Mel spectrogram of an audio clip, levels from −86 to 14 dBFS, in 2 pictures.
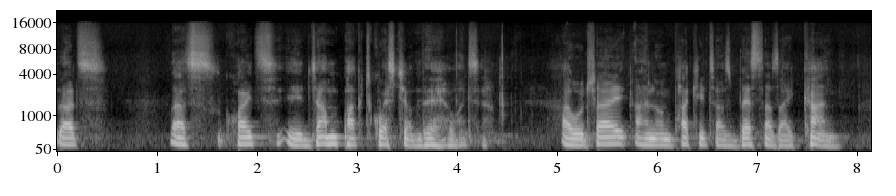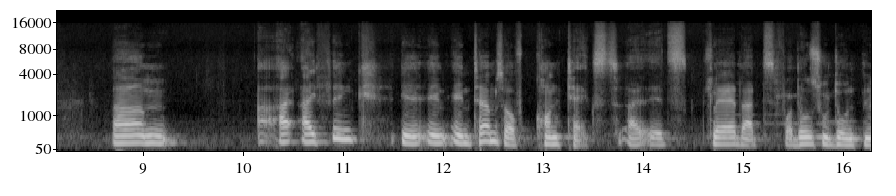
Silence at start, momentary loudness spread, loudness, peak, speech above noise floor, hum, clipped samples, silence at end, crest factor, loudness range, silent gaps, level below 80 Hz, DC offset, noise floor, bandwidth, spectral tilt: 0 s; 10 LU; -19 LUFS; -4 dBFS; 35 dB; none; under 0.1%; 0 s; 14 dB; 3 LU; none; -60 dBFS; under 0.1%; -54 dBFS; 16 kHz; -5.5 dB/octave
